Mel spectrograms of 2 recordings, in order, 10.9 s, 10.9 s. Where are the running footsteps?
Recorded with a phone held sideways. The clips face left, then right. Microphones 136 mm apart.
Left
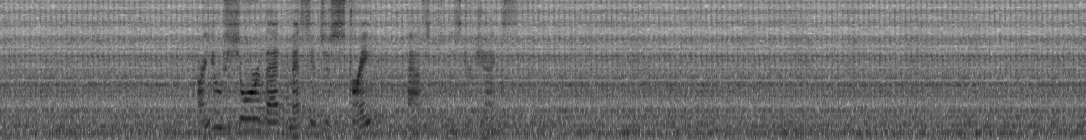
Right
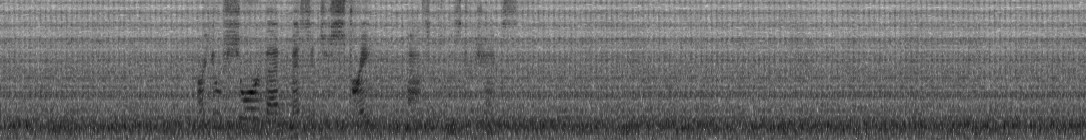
No running footsteps in this recording.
